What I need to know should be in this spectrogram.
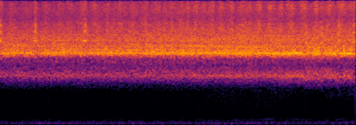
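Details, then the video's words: Cicadas producing an even, piercing, high buzzing drone with slight rhythmic wavering and no pauses, a soft low hum in the background. "Cicada sound"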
